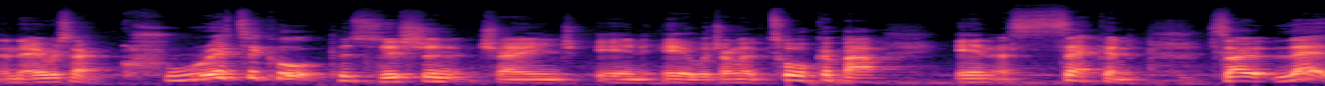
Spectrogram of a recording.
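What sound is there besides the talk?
No everyday noise stands out behind the speech.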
